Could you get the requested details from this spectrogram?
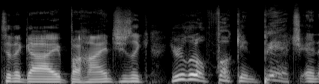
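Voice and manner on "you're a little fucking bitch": high, furious, play-acted raging, cursing shout. Telling a friend about a driver cursing at another driver at a light, you imitate an angry yell. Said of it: "she was so fucking angry".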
